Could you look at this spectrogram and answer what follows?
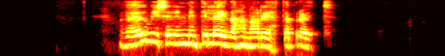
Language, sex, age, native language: Icelandic, female, 60-69, Icelandic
